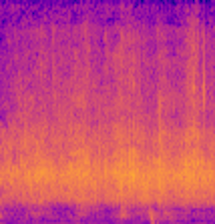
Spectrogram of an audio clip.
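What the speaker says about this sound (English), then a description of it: "using my spatula, I'm going to break down the minced meat as it cooks" Minced meat sizzles in a non-stick pan while a spatula breaks it up, a soft even frying hiss with a few faint scrapes and taps, no voices.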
